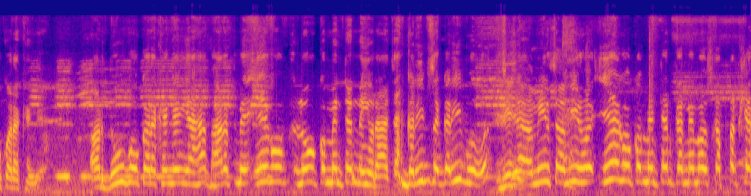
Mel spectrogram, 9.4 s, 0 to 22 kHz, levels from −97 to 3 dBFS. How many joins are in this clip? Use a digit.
0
